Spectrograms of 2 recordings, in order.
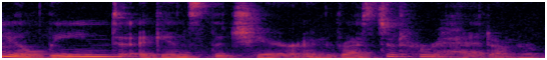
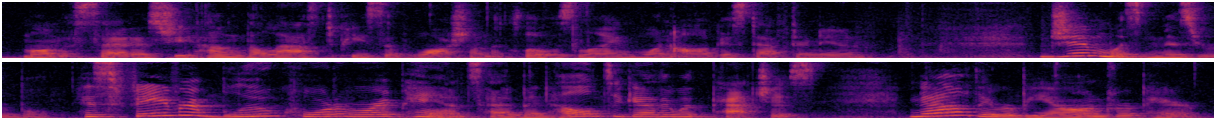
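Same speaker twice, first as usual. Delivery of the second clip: ordinary delivery, nothing marked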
